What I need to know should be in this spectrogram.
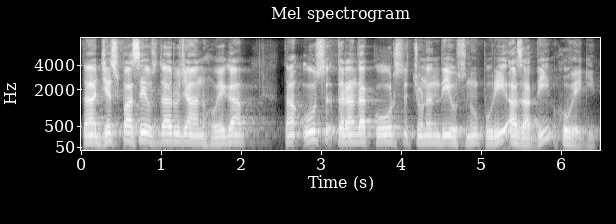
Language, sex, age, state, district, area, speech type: Punjabi, male, 45-60, Punjab, Patiala, urban, spontaneous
